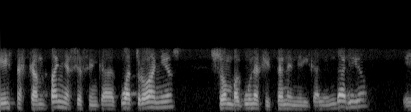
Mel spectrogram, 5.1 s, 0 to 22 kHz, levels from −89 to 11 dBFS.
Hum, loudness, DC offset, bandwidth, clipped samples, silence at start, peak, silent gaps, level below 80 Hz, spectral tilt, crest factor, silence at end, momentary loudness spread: none; -31 LUFS; under 0.1%; 3.9 kHz; under 0.1%; 0 s; -12 dBFS; none; -82 dBFS; -8.5 dB/octave; 18 dB; 0 s; 11 LU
